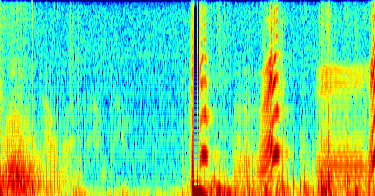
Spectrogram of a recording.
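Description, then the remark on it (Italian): A person imitates a dog barking with several short, loud woof-like yelps in an uneven rhythm, following a stretch of quieter talking and near silence. “E il cane fa?”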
